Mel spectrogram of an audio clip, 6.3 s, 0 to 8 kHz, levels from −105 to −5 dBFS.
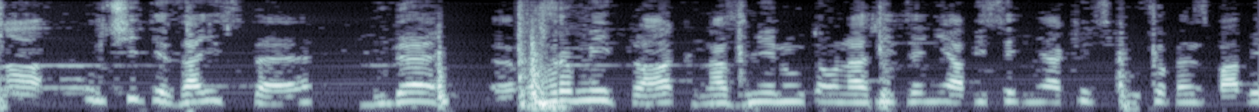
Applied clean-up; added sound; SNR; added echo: classical method spectral subtraction.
